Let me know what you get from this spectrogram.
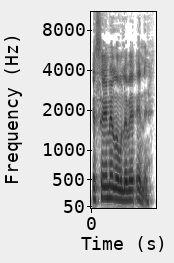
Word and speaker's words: SNWN: Habían, a los médicos se les llamaban no tiene, no tiene sílaba esta palabra. Es SNWN, como Sun.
